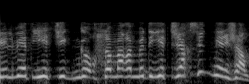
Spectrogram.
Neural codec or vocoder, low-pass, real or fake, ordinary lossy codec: none; 7.2 kHz; real; AAC, 32 kbps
